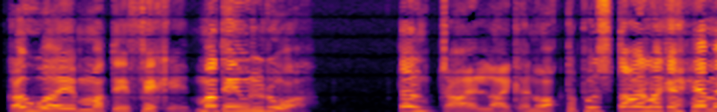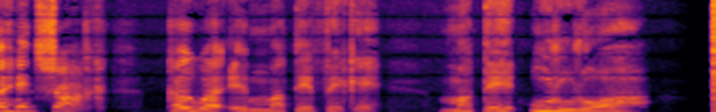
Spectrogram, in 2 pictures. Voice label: Kaua e mate wheke mate ururoa!, Māori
